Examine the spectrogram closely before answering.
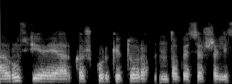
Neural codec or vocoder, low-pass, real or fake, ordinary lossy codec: none; 7.2 kHz; real; Opus, 64 kbps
